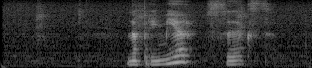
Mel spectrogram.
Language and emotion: Russian, neutral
